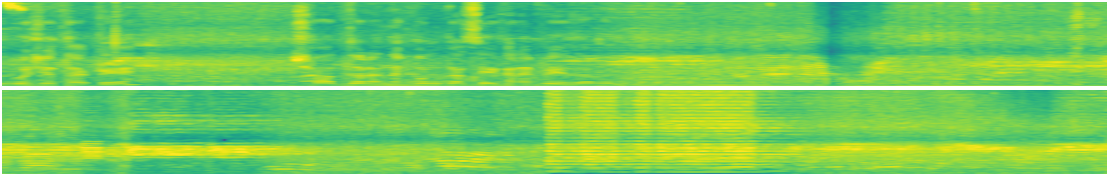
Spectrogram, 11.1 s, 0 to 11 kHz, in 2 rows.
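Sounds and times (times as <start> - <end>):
street market chatter: 0.0 - 11.0
vehicle horn blaring: 8.2 - 11.0.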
